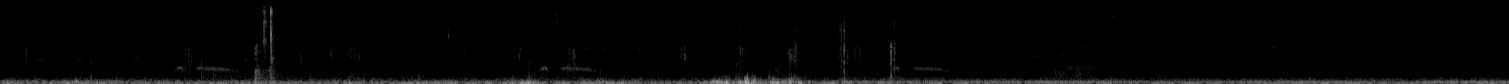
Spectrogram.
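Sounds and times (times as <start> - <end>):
faint bird chirps: 0.0 - 2.5
low steady rumble: 0.0 - 15.0.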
